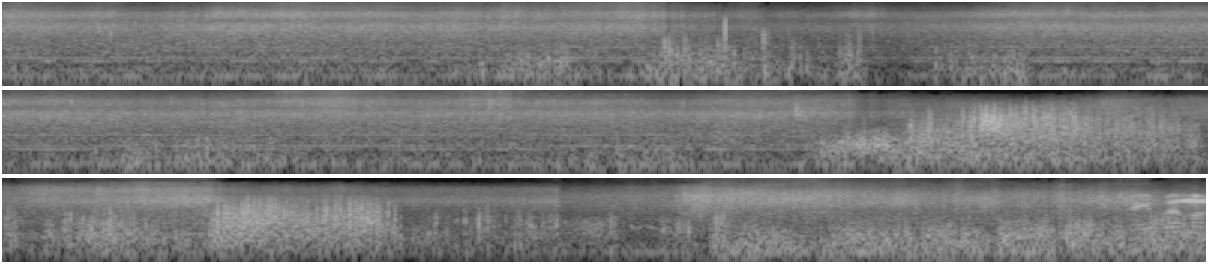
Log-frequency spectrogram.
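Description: Wind buffeting the microphone over the wash of the sea and a boat engine's steady low hum. The wind gusts louder about halfway through and again near the end.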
